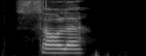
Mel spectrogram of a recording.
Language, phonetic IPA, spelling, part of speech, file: Polish, [ˈsɔlɛ], sole, noun, Pl-sole.ogg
